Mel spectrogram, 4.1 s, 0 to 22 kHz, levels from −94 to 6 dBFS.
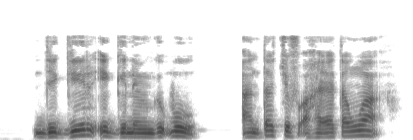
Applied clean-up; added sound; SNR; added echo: neural mask model DeepFilterNet 3.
